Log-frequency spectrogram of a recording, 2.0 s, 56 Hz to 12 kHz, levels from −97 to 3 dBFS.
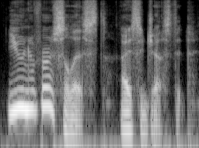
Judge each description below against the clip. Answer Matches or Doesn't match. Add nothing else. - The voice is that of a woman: Doesn't match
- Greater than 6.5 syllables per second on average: Doesn't match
